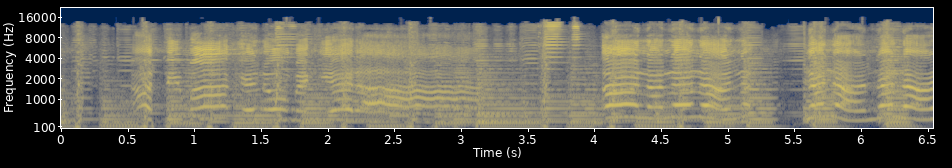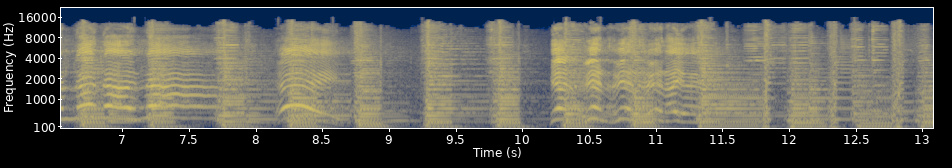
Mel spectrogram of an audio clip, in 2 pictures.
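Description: Live folk-band music: strummed acoustic guitar and a small guitar keep an even rhythm while a violin plays the melody.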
